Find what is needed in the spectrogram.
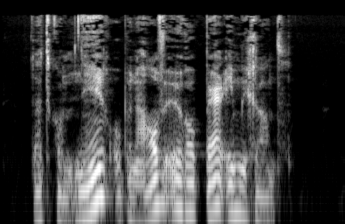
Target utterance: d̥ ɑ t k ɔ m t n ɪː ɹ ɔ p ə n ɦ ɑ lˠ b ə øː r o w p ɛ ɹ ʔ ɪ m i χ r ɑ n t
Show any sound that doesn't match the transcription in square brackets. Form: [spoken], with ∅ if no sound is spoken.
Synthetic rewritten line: d̥ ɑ t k ɔ m t n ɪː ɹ ɔ p ə n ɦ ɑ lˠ [v] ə øː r o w p ɛ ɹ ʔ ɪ m i χ r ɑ n t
